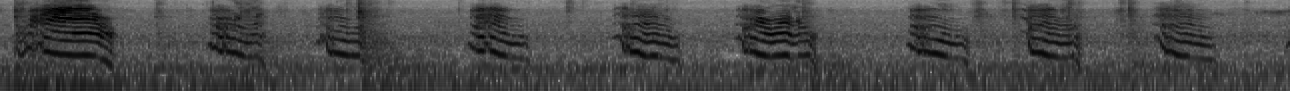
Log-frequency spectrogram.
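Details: Grey francolin, locally called desi teetar, giving a rapid run of sharp, ringing calls. Each note drops steeply in pitch, and the notes come about twice per second with a steady rhythm.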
